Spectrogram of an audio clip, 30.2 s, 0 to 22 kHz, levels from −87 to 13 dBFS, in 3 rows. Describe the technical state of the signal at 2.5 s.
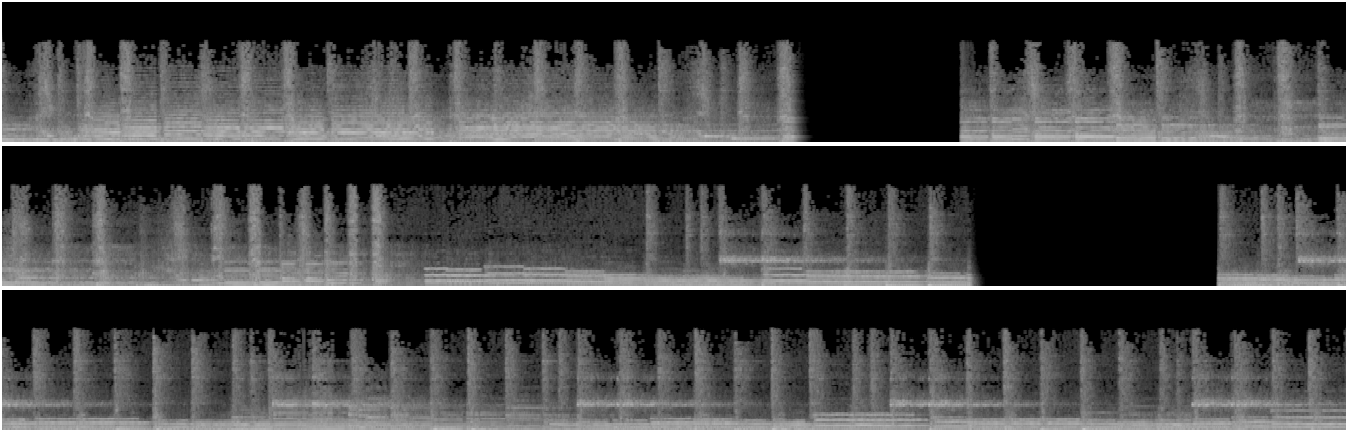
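No fault can be heard at 2.5 s, and the signal there is intact.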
